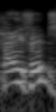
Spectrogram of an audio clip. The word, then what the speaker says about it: Phibbs: Is it Phibbs, Harry, or Pibbs? How do you say that? That's it. Harry Phibbs, yes.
